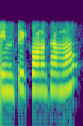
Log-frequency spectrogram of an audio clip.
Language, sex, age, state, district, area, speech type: Odia, female, 45-60, Odisha, Angul, rural, conversation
